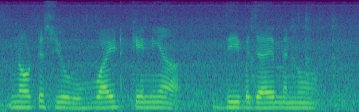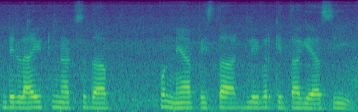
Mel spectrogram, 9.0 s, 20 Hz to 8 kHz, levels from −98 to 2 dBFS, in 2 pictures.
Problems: background sounds at intervals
